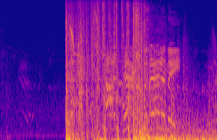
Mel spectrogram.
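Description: A sniper rifle fires a loud, booming shot that echoes away.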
